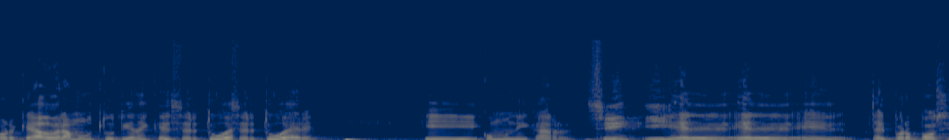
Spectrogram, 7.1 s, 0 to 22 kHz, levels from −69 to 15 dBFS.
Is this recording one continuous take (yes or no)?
no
